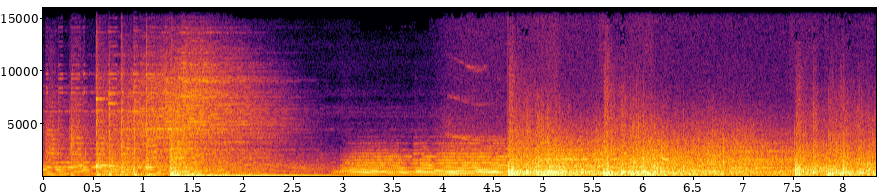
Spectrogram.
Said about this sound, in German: So dürfte es dieses Jahr am 1. August nicht tönen. Vielen Feuerwerkliebhaberinnen und Liebhaber dürfte nämlich die Trockenheit den Strich durch die Rechnung machen.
